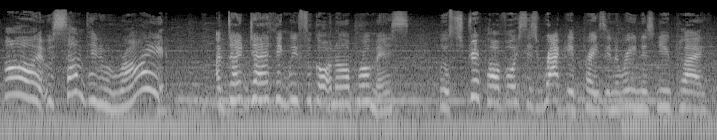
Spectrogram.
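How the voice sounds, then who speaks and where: A woman's voice: sits high, normal speed, over music, lightly acted. A woman voicing a melancholy, earnest elven street performer in a video game, with formal, lyrical phrasing. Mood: grateful. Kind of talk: video game character acting.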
